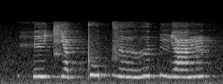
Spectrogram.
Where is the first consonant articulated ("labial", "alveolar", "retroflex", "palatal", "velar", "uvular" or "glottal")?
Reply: glottal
